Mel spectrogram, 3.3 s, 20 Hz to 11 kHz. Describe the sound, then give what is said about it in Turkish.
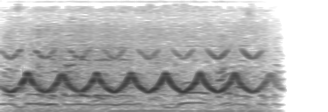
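An ambulance siren wails in a fast, steady up-and-down warble, loud, with a low vehicle rumble beneath it, then cuts off abruptly, as waiting ambulances take workers rescued after 16 days trapped under rubble to hospitals in India. “Kendilerini bekleyen ambulanslarla hastanelere sevk edildiler.”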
